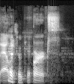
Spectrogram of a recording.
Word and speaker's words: Alec Burks: I got Alex Burke instead of a Alec Burks. – Well, you just stick it again because it's Alec Burks.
